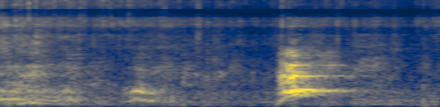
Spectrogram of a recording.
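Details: Dog at a shelter, among people and other dogs; one sharp, loud bark rings out near the end after a short stretch of quieter murmuring and background voices.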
